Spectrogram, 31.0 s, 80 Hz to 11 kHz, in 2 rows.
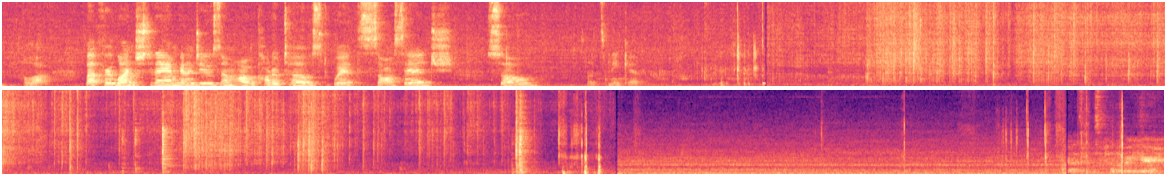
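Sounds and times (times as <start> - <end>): food sizzling in skillet: 0.0 - 22.9.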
